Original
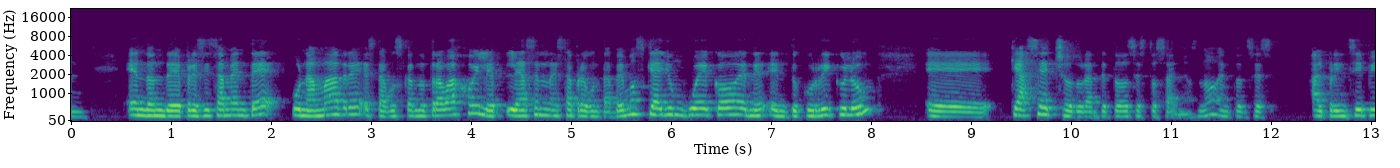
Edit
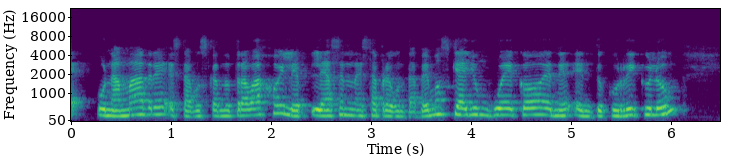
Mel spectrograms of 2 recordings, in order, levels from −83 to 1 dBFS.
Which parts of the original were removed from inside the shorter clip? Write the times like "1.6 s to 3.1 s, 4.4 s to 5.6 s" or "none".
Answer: none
